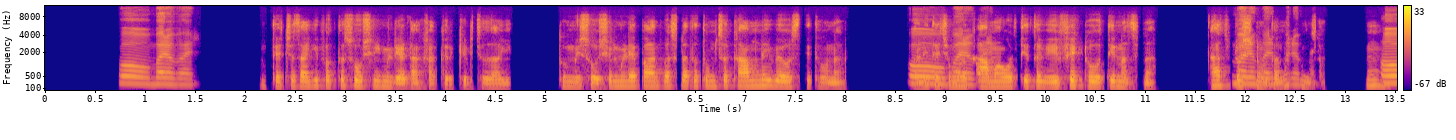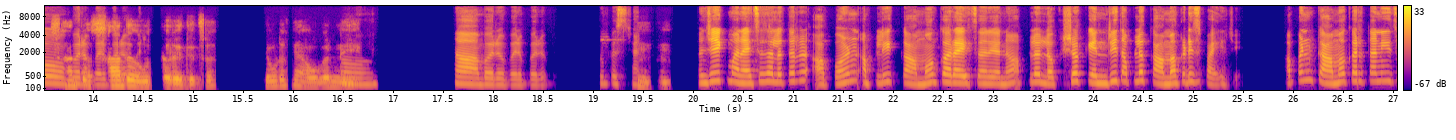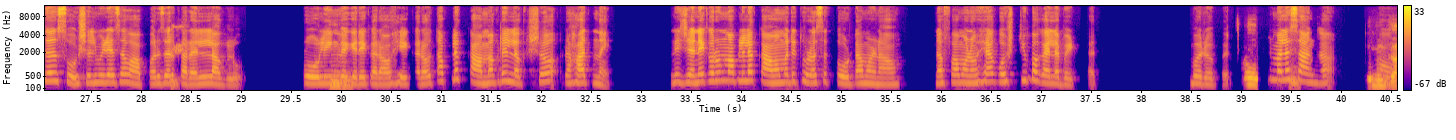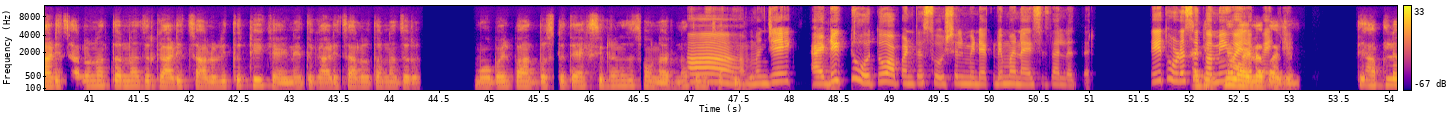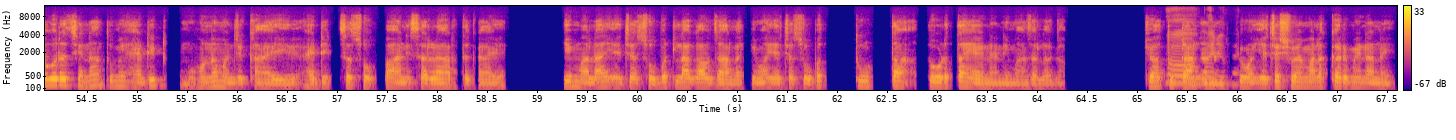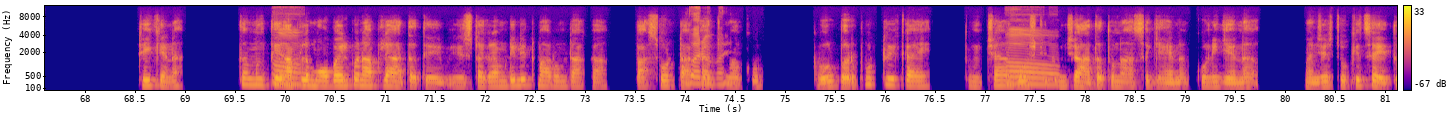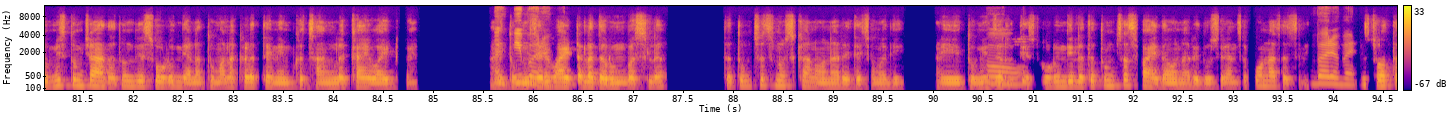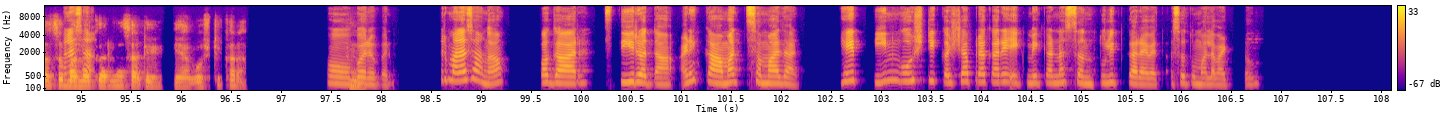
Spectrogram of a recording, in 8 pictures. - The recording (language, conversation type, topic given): Marathi, podcast, मोठ्या पदापेक्षा कामात समाधान का महत्त्वाचं आहे?
- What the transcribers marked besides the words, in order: tapping; horn; "करताना" said as "करतानी"; other noise; in English: "ॲडिक्ट"; in English: "ॲडिक्ट"; in English: "ॲडिक्ट"; in English: "ॲडिक्ट"; "तुटण" said as "तुटाणा"; in English: "ट्रिक"; "नुकसान" said as "नुसकान"; other background noise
